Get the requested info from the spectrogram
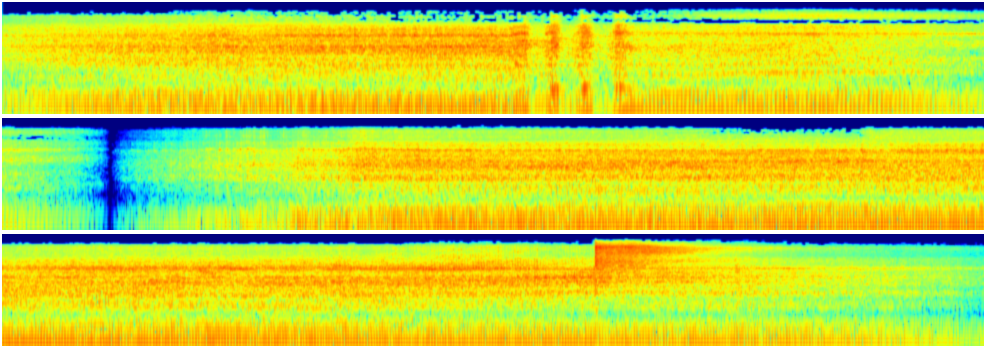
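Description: Vintage Mack truck's diesel engine running steadily, fading out and back in about eleven seconds in. A few sharp knocks come about five to six seconds in, and a loud hiss of air starts near the end.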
